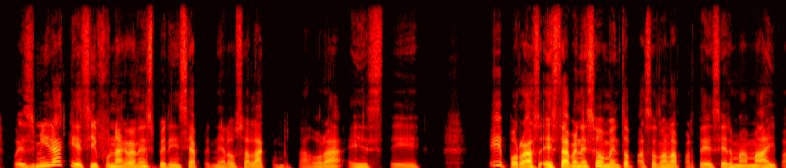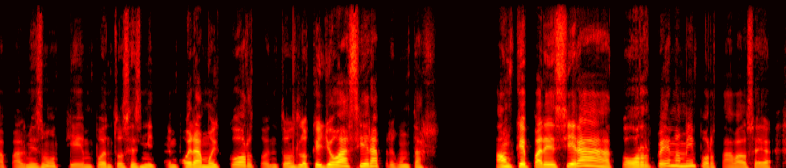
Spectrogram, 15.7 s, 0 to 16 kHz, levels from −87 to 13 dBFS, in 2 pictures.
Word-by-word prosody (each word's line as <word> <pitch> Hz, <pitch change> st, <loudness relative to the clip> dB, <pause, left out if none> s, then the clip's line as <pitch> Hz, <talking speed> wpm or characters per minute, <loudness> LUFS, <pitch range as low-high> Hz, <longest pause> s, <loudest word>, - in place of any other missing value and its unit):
Pues 210 Hz, -2 st, -4 dB
mira 270 Hz, +8 st, +2 dB
que 230 Hz, -10 st, -1 dB
sí 200 Hz, +2 st, -2 dB
fue 200 Hz, +4 st, -6 dB
una 210 Hz, 0 st, +4 dB
gran 180 Hz, -2 st, +1 dB
experiencia 160 Hz, -3 st, -2 dB
aprender 155 Hz, -4 st, -10 dB
a -, -, -2 dB
usar 165 Hz, -1 st, -5 dB
la 180 Hz, +2 st, +1 dB
computadora, 150 Hz, +1 st, -6 dB
este, 140 Hz, -4 st, -8 dB, 0.7 s
sí, 315 Hz, 0 st, -3 dB
pero 195 Hz, -8 st, +2 dB, 0.2 s
estaba 190 Hz, +3 st, +5 dB
en 205 Hz, -, +3 dB
ese 210 Hz, +4 st, +1 dB
momento 195 Hz, -1 st, 0 dB
pasando 165 Hz, -1 st, -5 dB
la 150 Hz, -3 st, +2 dB
parte 155 Hz, +3 st, -12 dB
de 145 Hz, -1 st, -1 dB
ser 155 Hz, +2 st, -3 dB
mamá 150 Hz, +4 st, 0 dB
y 170 Hz, -, -2 dB
papá 135 Hz, +2 st, -13 dB
al 160 Hz, -, -8 dB
mismo 155 Hz, -5 st, -5 dB
tiempo, 165 Hz, +4 st, -8 dB
entonces 165 Hz, -1 st, -5 dB
mi 150 Hz, -3 st, -2 dB
tiempo 165 Hz, +5 st, -5 dB
era 180 Hz, -1 st, +6 dB
muy 170 Hz, 0 st, +1 dB
corto, 195 Hz, -3 st, -3 dB
entonces 170 Hz, +3 st, -6 dB
lo 160 Hz, -, +1 dB
que 170 Hz, +2 st, +1 dB
yo 195 Hz, +3 st, +5 dB
hacía 230 Hz, 0 st, +4 dB
era 235 Hz, +2 st, +3 dB
preguntar, 150 Hz, -, -7 dB, 0.7 s
aunque 200 Hz, +4 st, +6 dB
pareciera 200 Hz, +4 st, +5 dB
torpe, 195 Hz, +4 st, 0 dB
no 255 Hz, -2 st, +1 dB
me 240 Hz, -, +1 dB
importaba, 175 Hz, -, -4 dB
o -, -, -3 dB
sea, 145 Hz, 0 st, -7 dB
de 145 Hz, -1 st, -4 dB
175 Hz, 200 wpm, -22 LUFS, 155-200 Hz, 0.7 s, era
